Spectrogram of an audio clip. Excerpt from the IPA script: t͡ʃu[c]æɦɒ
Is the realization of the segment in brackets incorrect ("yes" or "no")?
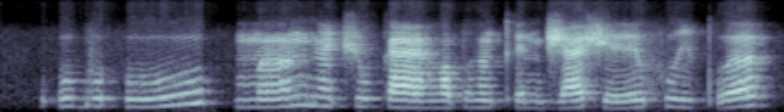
yes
